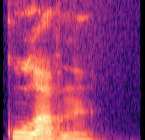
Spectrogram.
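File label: "кулавны", Komi, female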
